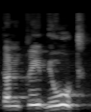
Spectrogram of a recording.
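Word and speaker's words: contribute: कंट्रीब्यूट diffuse huge cube you plus कोसोनेंट plus vowel. You के बाद कोई कों कोसोनेंट वो वाला तो डिस्ट्रीब्यूशन कंप्यूटर एक वर्ड है ड्यूटी तो यह यू की साउंड है।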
